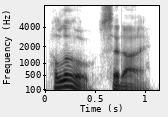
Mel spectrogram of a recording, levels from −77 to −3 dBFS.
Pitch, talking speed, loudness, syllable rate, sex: 100 Hz, 155 wpm, -15 LUFS, 4.5 syllables/s, male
